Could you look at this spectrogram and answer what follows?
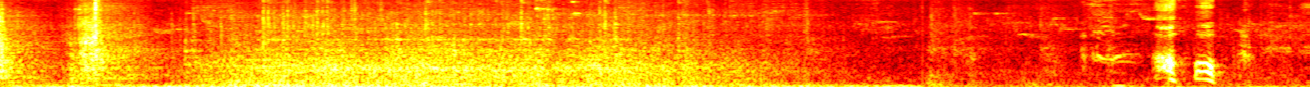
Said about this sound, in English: Our safe missed the sound of cattle in the yard. So I put up a tape recorder and now a couple of old hi-fi speakers I had in there.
